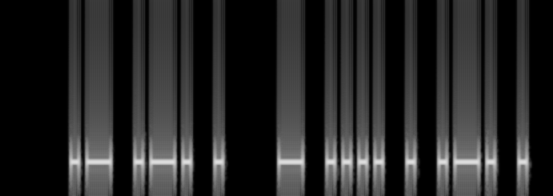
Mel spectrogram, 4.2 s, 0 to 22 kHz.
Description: Morse code, heard as a keyed tone, about 20 wpm, 700 Hz. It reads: ARE THERE
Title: Sentences from Top 1000 Words - Review Part 4 - 20wpm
